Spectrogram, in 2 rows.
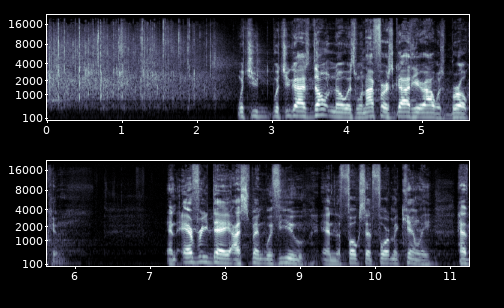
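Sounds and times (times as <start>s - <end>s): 
audience applause: 0.0s - 2.4s
speech: 2.6s - 6.0s, 7.2s - 11.2s.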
